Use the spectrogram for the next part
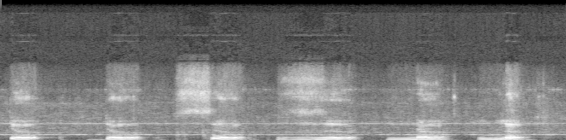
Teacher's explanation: If you produce the sounds like t, d, s, z, n, l, you will feel that your tip of the tongue touches the alveolar ridge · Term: alveolar sounds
